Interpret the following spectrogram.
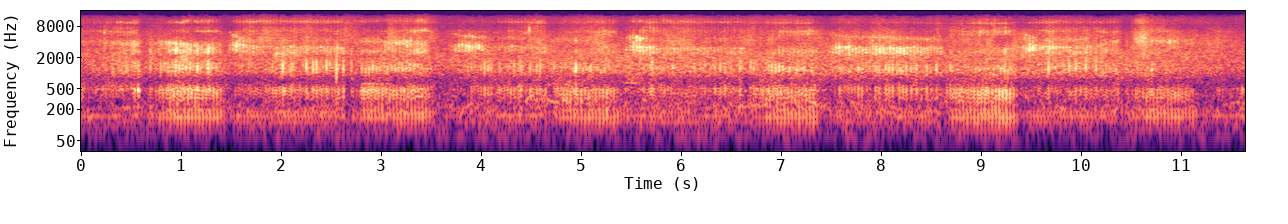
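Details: Shrine stray cat eagerly demanding strokes, a loud close purr rising and falling in breath-length pulses roughly every second, low and rumbling throughout.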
